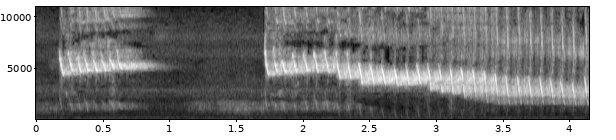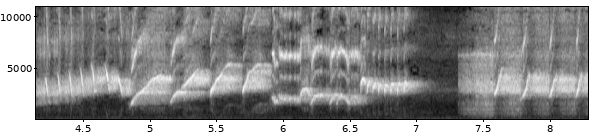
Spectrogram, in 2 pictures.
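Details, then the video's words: Varied white-rumped shama song: a high opening note, then a long falling warble, rapid descending sweeps, buzzy trilled phrases and a closing burst. "Murai keren"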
